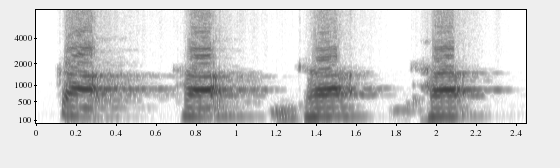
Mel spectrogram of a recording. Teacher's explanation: కంఠంకి నాలుక లోపల టచ్ అవుతూ ఉంటది కాబట్టి ఆ అక్షరాలని ఏమంటారు కంచ్యాలు అంటాం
